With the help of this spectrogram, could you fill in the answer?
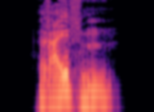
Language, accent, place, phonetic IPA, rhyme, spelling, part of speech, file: German, Germany, Berlin, [ˈʁaɪ̯fm̩], -aɪ̯fm̩, reifem, adjective, De-reifem.ogg
- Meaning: strong dative masculine/neuter singular of reif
